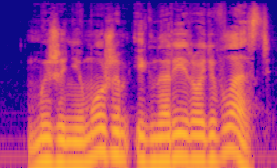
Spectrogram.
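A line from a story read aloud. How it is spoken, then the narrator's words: Exclaiming. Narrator (Russian): воскликнул Петр Федорович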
